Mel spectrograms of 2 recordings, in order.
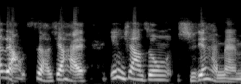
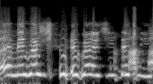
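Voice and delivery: much higher, louder cheerful calling out; cheerful reassurance; 4 dB louder than usual. Retold or imitated. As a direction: call after her brightly, no worries. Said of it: "professor calls out as she retreats". (热情地喊)

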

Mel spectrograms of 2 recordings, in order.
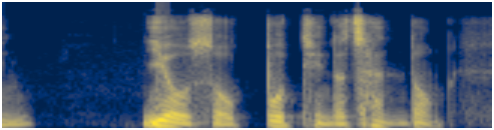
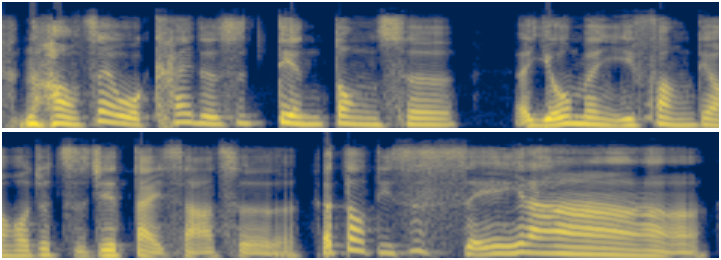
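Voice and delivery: exasperated complaint; 6 semitones higher than usual. A narrator's reading. 恶怪被打断而抱怨.

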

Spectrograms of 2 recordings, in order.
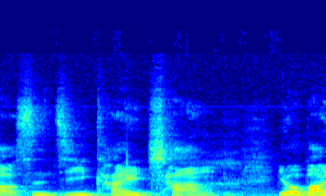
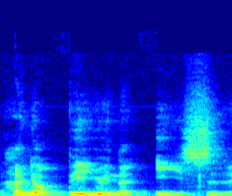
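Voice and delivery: ordinary delivery

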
